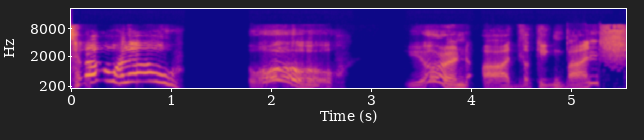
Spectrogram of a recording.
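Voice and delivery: very high, slow, swooping, drawn-out creature voice. Voicing a red cap named Iago greeting the party: Iago the red cap voice. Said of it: "this is a red cap".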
